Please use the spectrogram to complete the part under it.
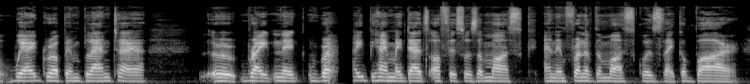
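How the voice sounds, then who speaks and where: Low-voiced woman, hesitant and halting. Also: fairly bright tone, no room sound. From Malawi. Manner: hesitant, halting, many fillers and restarts. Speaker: guest on a live stream. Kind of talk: casual discussion.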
